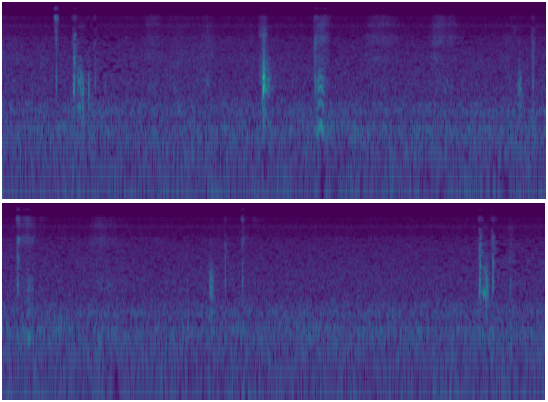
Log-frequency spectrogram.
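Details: Infant hiccuping, recorded on a Flip Video camcorder: soft, short catches of breath at irregular intervals with a few small baby noises over quiet room hiss.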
